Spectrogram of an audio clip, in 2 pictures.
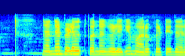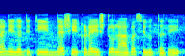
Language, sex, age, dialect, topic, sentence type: Kannada, male, 18-24, Mysore Kannada, agriculture, question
